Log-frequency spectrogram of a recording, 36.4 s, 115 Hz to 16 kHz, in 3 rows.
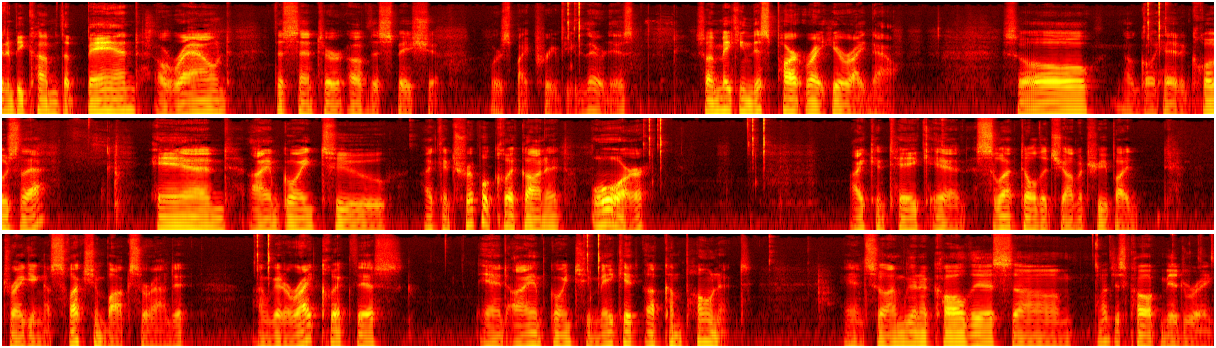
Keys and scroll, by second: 35.1-36.3 typing.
